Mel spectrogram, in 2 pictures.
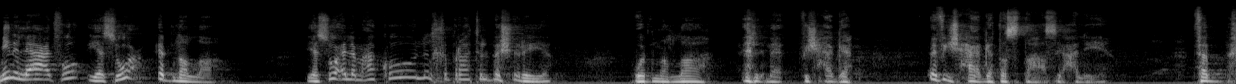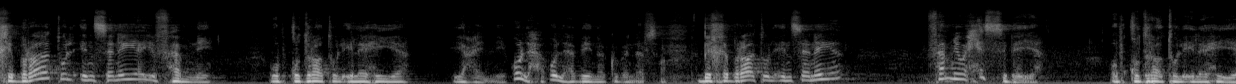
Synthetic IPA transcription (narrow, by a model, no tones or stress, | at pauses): miːnɪlːiʔaʕɪd̪fuːjæsuːʕʔɪbnɑlˤːɑ̰ːh | jæsuːʕɪlːimaʕaːkʊlːɪlxɪbɾˤɑːt̪ɪlbæʃæɾɪjːa | wɪbnɑlˤːɑːh | ʔɪlːmæmæfiːʃħaːɡæ | mæfiːʃħaːɡæt̪ɑst̪ɑ̰ʕsˤiʕa̰lḛːh | fæbxɪbɾˤɑːt̪ulʔɪnsæːnɪjːæjɪfhæmni | wɪbqʊd̪ɾˤɑːt̪olʔɪlæːɦɪjːæ | jaʕɪnːḭʔolhæʔolhæbeːnækwebenːæ̰fsæ̥bɪxɪbɾˤɑːt̪ʊlʔɪnsæːnɪjːæ | jɪfhæmniwɪħɪsːbɪ̰jːæ̰wɪbqʊd̪ɾˤɑːt̪olʔɪlæːhɪjːæ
